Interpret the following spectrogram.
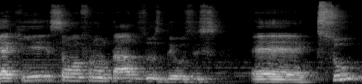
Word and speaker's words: Shu: são afrontados os deuses Sul né que se escreve Shu que é o Deus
